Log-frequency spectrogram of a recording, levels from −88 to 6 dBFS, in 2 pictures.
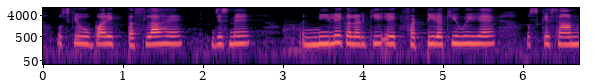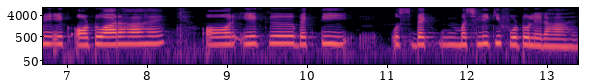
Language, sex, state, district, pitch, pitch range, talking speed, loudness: Hindi, female, Bihar, Gopalganj, 255 Hz, 245-265 Hz, 145 wpm, -27 LUFS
